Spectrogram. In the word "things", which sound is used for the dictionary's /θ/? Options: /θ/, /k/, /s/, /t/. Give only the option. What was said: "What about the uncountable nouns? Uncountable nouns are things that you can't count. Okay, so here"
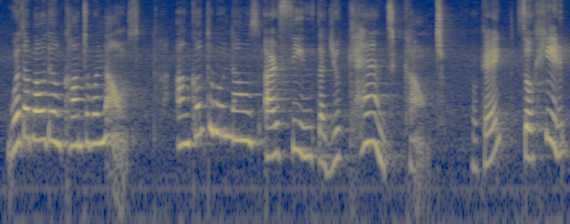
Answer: /s/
